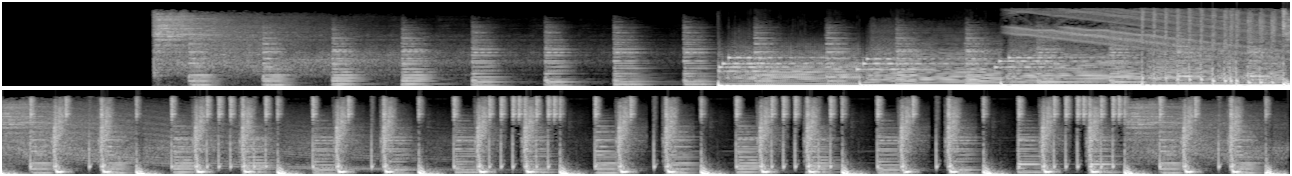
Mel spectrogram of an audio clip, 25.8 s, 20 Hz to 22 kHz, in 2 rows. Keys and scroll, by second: 1.9 m, 1.9 space, 4.4 Escape, 5.2 m, 5.3 space, 7.4 Escape, 8.4 e, 8.5 space, 9.1 space, 12.7 m, 12.8 space, 15.4 m, 15.5 space, 16.4 Escape, 16.5 Escape, 19.8 m, 19.9 space, 20.7 Escape, 20.8 Escape, 22.0-22.9 typing, 24.8 Escape.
